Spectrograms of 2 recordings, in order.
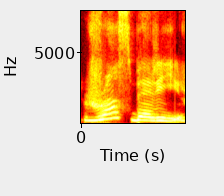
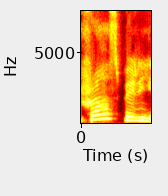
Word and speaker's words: raspberry: Actual pronunciation will be raspberry, raspberry. Like we have to pronounce S and P, we have to give the sound of Z to S and P.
